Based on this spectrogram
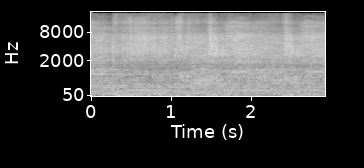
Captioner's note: screech!; chunck!; screech!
